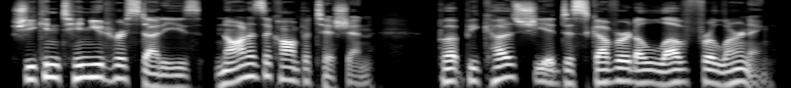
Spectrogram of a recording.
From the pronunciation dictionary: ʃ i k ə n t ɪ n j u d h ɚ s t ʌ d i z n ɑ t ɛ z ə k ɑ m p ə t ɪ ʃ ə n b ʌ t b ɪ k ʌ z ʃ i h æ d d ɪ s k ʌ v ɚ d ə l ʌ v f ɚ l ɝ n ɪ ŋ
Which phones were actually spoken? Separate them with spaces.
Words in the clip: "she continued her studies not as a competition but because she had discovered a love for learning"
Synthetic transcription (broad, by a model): ʃ i k ə n t ɪ n j u d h ɚ s t ʌ d i z n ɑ t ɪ z ə k ɑ m p ə t ɪ ʃ ə n b ʌ t b ɪ k ʌ z ʃ i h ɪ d d ɪ s k ʌ v ɚ d ə l ʌ v f ɚ l ɝ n ɪ ŋ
